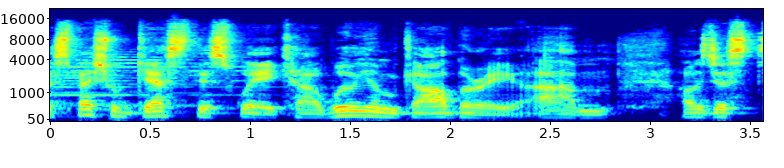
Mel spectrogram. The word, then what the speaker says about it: Gaboury: we've got a special guest this week, William Gaboury. I was just saying, like, how do you pronounce it?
